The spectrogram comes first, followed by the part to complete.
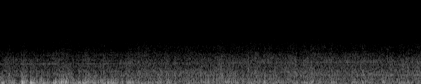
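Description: Wind rumble buffeting a helmet-mounted microphone over the steady drone of a Yamaha Tracer 900's three-cylinder engine cruising at road speed.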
